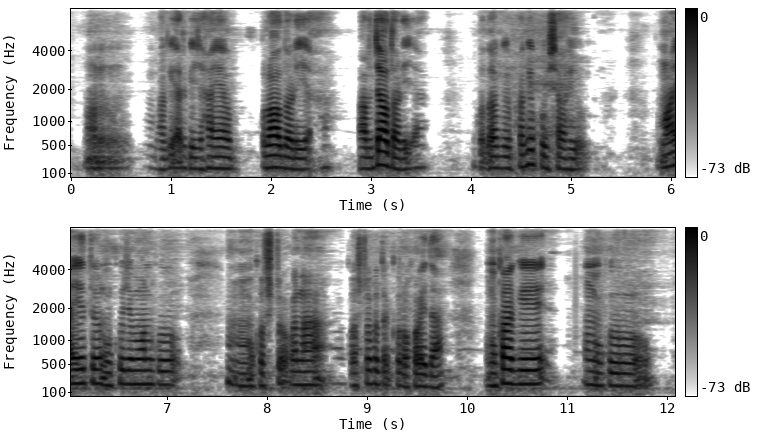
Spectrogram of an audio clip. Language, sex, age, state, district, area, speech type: Santali, female, 60+, West Bengal, Bankura, rural, spontaneous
